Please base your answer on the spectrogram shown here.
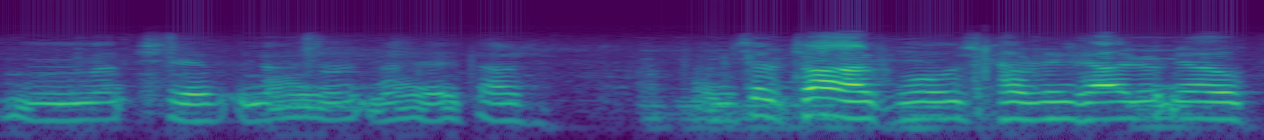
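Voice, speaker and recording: A man playing a weary, absent-minded comic vote counter who mutters in a creaky voice on a 1950s children's show. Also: on the high side, little pitch movement, measured pace, slight background noise. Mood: weary, muddled. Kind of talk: 1950s children's television comedy acting. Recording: dull lo-fi 1950s television kinescope.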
